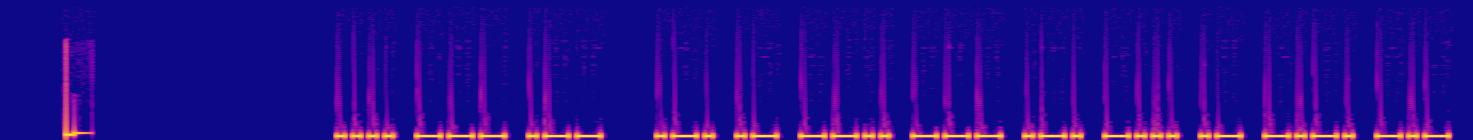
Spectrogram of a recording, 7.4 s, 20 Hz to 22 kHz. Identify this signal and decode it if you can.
Morse code, heard as a keyed tone, about 30 wpm, 700 Hz. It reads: HOW RAZORBACK
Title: Pangram Challenge v2 - 30wpm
